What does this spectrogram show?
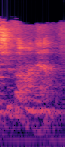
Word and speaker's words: Shabana: kind of asian successful I'm shabana the easiest way to remember that is it rhymes with banana I would spell it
